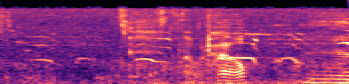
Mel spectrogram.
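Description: Seagulls calling at a cricket ground during a one-day cup match, a few short honking squawks rising above crowd ambience, fairly near, with people talking briefly at the same time.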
